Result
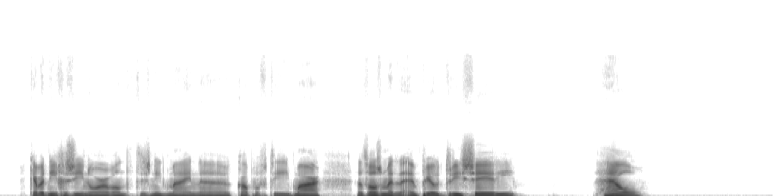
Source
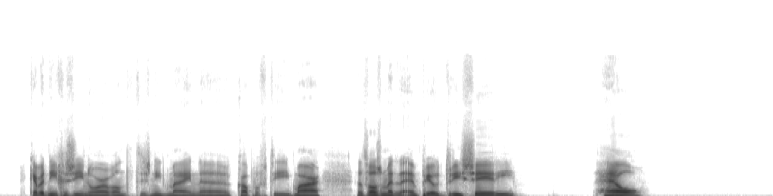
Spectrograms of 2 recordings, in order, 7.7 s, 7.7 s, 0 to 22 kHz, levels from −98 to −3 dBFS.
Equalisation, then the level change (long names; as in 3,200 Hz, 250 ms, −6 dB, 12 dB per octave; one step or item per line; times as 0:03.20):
phaser with its sweep stopped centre 2,300 Hz, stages 6
0.0 dB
